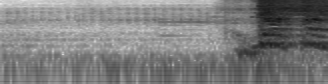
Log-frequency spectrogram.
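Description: A live rock band of electric guitars and drums kicks into a song about one and a half seconds in, loud and sudden after a quiet moment with a faint amplifier hum.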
